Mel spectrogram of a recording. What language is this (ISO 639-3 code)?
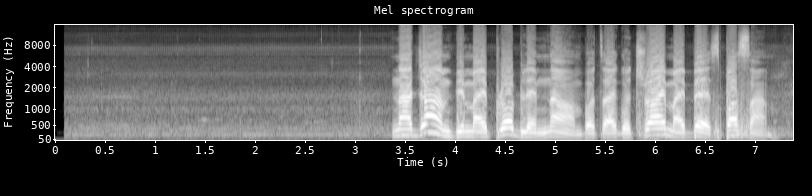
pcm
